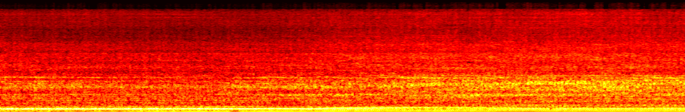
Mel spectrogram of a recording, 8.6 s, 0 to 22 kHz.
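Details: 1985 Bayliner Trophy boat engine, unused about 3 years, finally runs with a steady low even rumble, no misses or knocks, holding a smooth idle: normal running.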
